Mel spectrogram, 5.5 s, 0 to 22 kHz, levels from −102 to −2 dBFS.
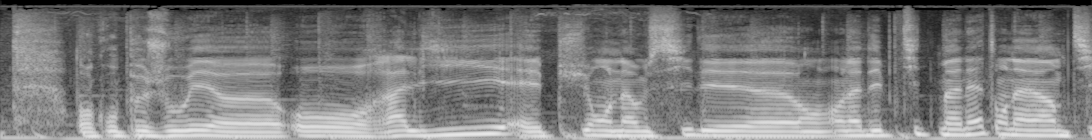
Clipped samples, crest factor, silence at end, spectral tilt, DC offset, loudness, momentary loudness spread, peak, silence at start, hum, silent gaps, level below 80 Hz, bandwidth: under 0.1%; 12 dB; 0 s; -5 dB/octave; under 0.1%; -16 LUFS; 4 LU; -4 dBFS; 0 s; none; none; -32 dBFS; 19 kHz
